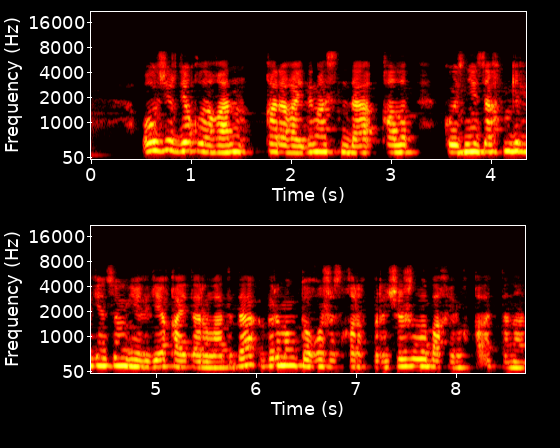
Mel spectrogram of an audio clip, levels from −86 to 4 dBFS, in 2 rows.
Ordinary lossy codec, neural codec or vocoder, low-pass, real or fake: none; none; 7.2 kHz; real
